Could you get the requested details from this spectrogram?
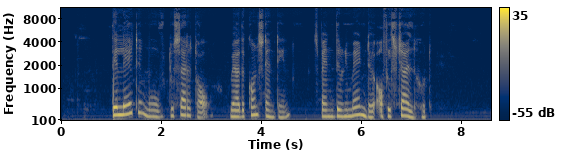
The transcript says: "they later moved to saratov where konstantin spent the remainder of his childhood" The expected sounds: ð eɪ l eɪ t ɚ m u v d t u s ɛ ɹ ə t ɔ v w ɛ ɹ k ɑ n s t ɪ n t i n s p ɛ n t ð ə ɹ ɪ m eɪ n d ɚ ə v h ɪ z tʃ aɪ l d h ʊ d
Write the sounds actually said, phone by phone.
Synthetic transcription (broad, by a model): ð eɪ l eɪ t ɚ m u v d t u s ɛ ɹ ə t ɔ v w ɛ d k ɑ n s t ɪ n t i n s p ɛ n t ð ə ɹ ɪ m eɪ n d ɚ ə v h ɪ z tʃ aɪ l d h ʊ d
